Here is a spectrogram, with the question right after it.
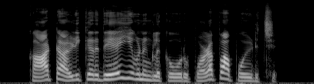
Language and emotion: Tamil, angry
